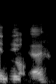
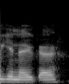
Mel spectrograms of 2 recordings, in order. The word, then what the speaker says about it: Yenoghu: Yanugo? Sorry. How do you spell Yanugo?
